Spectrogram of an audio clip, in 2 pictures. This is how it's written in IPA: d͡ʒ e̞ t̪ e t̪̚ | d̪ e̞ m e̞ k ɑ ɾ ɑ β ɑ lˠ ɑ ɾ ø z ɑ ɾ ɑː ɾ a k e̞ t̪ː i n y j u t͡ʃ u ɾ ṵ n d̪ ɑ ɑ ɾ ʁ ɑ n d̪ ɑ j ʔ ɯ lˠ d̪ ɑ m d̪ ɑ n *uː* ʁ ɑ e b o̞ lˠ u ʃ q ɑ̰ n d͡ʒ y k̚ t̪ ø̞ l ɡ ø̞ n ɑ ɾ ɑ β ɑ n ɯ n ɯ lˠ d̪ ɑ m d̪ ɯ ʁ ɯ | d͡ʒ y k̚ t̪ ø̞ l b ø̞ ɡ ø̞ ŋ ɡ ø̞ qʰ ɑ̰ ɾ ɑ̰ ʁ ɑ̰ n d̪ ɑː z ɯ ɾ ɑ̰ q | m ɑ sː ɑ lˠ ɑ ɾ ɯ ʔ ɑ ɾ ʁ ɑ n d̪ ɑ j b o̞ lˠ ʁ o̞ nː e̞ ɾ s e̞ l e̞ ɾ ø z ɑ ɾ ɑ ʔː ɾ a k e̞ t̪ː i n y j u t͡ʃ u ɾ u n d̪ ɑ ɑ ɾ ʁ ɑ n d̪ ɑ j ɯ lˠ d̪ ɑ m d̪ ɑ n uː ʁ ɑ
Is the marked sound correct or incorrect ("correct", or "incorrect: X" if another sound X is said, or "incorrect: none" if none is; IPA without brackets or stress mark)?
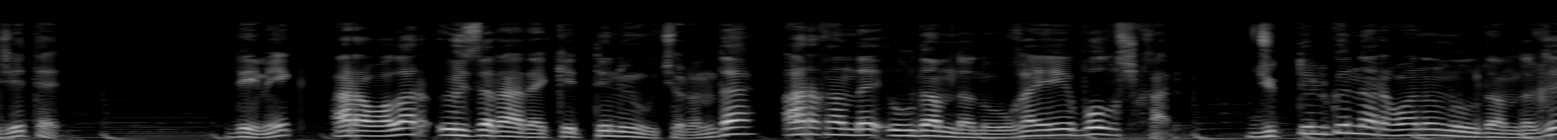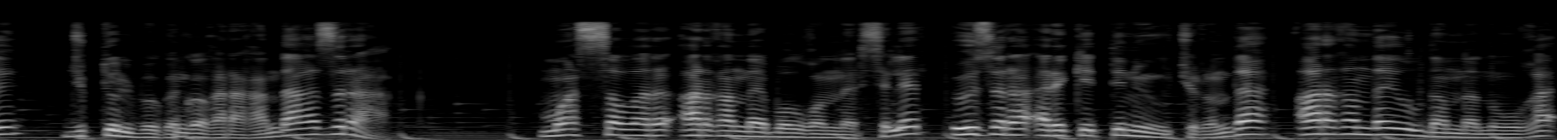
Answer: correct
